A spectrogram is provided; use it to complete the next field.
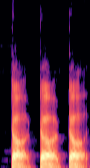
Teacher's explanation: टवर्ग, टवर्ग जो है वो मूर्धा है। ट ट ट, ये जीभ जो है वो आपको मूर्धा पर ऊपर टच करेगा।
